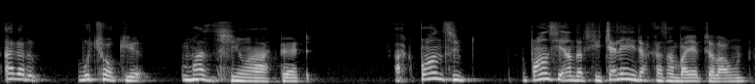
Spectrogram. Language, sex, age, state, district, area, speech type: Kashmiri, male, 60+, Jammu and Kashmir, Srinagar, urban, spontaneous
